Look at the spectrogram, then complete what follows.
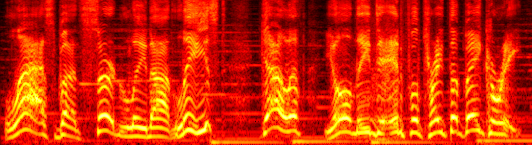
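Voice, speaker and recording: Very high, creaky, nerdy turtle. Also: male voice, lively intonation, unhurried, fairly bright tone, faint music behind, heavily acted. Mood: earnest, commanding. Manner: precise, wordy, fussy briefing. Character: nerdy, earnest cartoon turtle mastermind, male, anxious strategist. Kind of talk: cartoon video game acting.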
